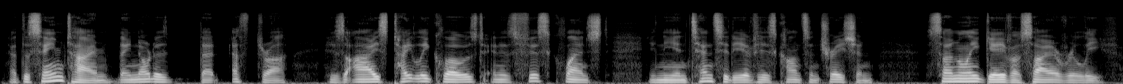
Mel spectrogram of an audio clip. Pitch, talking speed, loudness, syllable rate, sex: 105 Hz, 150 wpm, -18 LUFS, 4.5 syllables/s, male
